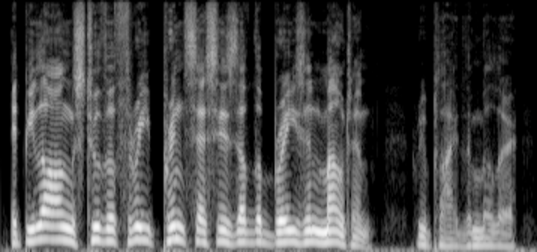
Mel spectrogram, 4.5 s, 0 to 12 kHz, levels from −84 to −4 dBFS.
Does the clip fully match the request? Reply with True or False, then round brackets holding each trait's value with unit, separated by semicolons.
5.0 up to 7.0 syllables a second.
True (5.3 syllables/s)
